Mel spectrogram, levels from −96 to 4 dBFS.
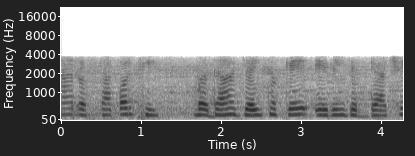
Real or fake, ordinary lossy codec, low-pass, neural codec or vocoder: fake; none; 3.6 kHz; codec, 32 kHz, 1.9 kbps, SNAC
